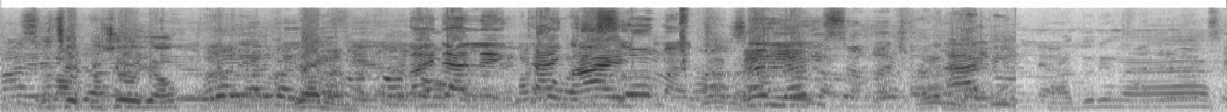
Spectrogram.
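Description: Loud chatter of several people talking over one another at once. About five seconds in it drops suddenly to quieter talk.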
